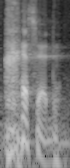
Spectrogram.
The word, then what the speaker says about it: chesed: It's important that you pronounce it correctly. Chesed. Don't say chesed That's not, that would not be right. Chesed. Can everyone say that? Chesed. Very good.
